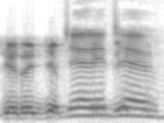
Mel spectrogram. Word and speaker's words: jërëjëf: Comme on le dit, euh, j'espère que je vais bien le prononcer, Djerejef. – Et... Ah, ça, ça fait plaisir. – Djerejef.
